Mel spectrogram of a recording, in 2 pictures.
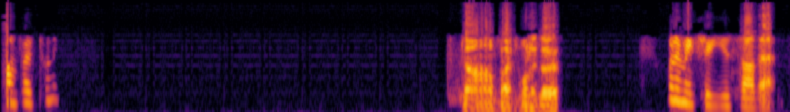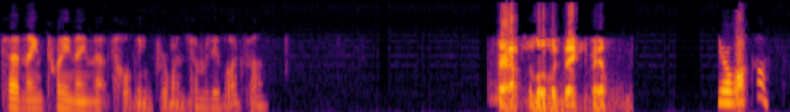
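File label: Lakes Sheriff Lake Patrol, scanner audio trunk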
